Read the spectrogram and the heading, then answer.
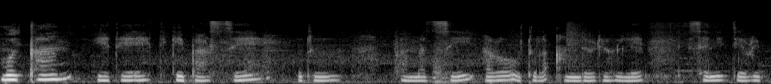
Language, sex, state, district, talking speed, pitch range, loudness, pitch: Nagamese, female, Nagaland, Dimapur, 110 wpm, 175-195 Hz, -21 LUFS, 185 Hz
